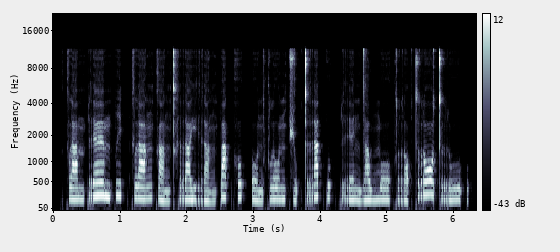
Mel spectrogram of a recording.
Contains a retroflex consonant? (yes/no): no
